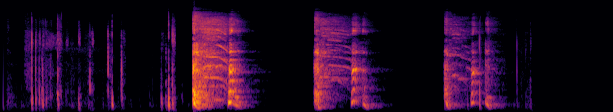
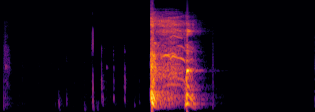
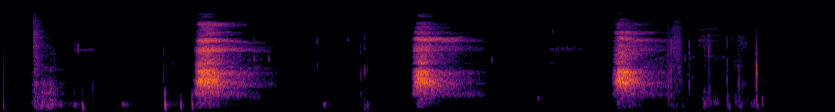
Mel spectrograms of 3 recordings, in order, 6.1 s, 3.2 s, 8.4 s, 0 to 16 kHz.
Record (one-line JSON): {"three_cough_length": "6.1 s", "three_cough_amplitude": 31916, "three_cough_signal_mean_std_ratio": 0.3, "cough_length": "3.2 s", "cough_amplitude": 32768, "cough_signal_mean_std_ratio": 0.23, "exhalation_length": "8.4 s", "exhalation_amplitude": 8885, "exhalation_signal_mean_std_ratio": 0.3, "survey_phase": "beta (2021-08-13 to 2022-03-07)", "age": "65+", "gender": "Female", "wearing_mask": "No", "symptom_none": true, "symptom_onset": "6 days", "smoker_status": "Never smoked", "respiratory_condition_asthma": false, "respiratory_condition_other": false, "recruitment_source": "REACT", "submission_delay": "1 day", "covid_test_result": "Negative", "covid_test_method": "RT-qPCR"}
